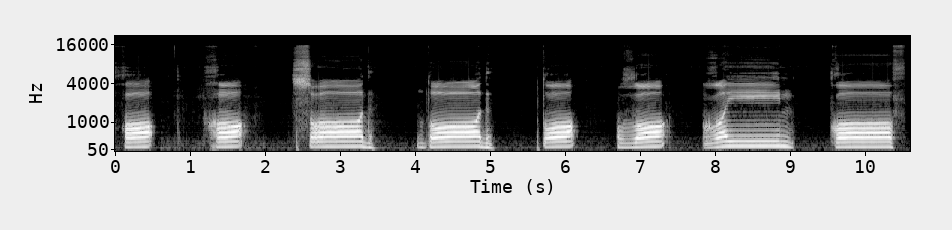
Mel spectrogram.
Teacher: آواز کو موٹی کر کے پڑھے جاتے ہیں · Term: موٹے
